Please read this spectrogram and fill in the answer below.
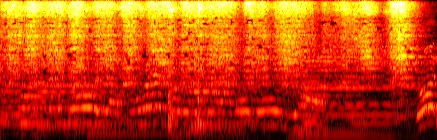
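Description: Music: a cuatro-style plucked string instrument playing chords over held bass notes, with a shaker keeping an even beat.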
